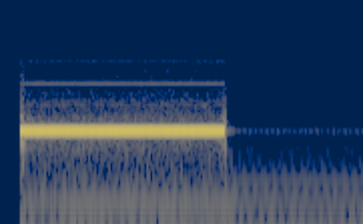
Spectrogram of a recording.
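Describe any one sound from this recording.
A steady, high-pitched test tone sounds briefly, then cuts off into silence.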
